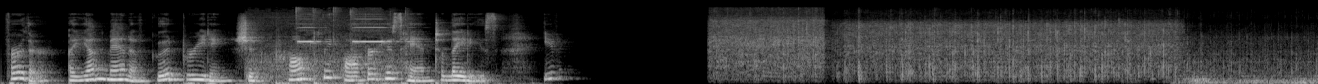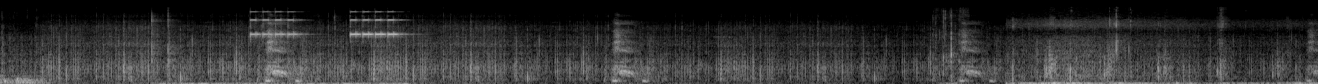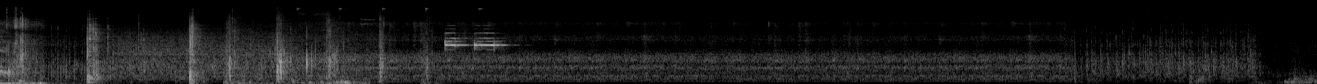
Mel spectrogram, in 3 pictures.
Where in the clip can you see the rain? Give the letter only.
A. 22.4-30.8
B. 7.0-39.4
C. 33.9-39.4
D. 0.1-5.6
B.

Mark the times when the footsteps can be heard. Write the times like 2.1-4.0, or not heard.
22.4-30.8.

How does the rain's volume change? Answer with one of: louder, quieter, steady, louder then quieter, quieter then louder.
quieter.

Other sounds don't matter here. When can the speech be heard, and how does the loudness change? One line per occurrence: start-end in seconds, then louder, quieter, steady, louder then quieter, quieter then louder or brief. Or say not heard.
0.1-5.6 steady.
